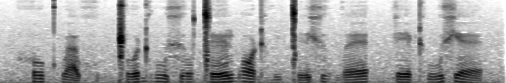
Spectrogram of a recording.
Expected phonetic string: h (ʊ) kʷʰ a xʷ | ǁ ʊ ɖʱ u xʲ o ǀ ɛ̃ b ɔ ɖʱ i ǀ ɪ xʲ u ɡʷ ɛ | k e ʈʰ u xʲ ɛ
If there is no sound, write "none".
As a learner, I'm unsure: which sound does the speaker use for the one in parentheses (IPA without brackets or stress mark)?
ʊ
